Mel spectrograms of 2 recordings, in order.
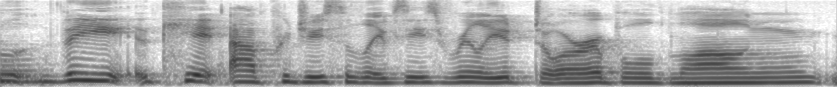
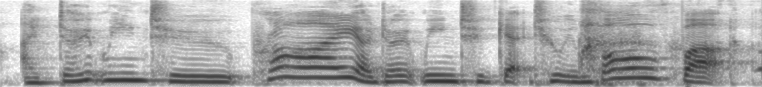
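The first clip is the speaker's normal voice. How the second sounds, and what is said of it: Poor imitation of another person's accent. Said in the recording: “I'm doing a terrible accent here”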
